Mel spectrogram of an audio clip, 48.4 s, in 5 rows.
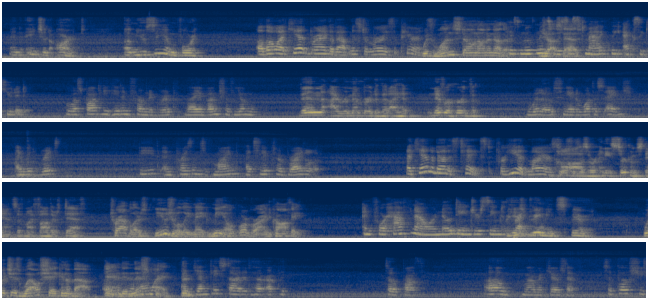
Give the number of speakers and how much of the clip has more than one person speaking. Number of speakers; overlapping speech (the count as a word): six, about 9%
